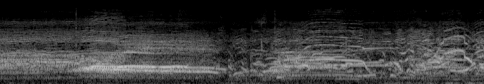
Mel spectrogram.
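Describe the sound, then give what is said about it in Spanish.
The Deportivo Abanca women's team celebrates promotion on a balcony at Plaza de María Pita. A loud crowd of voices cheers, whoops and shouts continuously in high, excited tones. “En este caso, en la Plaza de Marapita, salieron al balcón, fueron recibidas por la alcaldesa Aine Rey, siguen de fiesta, y así sonaba el Depor a Banca en el micro de la Televisión de Galicia.”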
